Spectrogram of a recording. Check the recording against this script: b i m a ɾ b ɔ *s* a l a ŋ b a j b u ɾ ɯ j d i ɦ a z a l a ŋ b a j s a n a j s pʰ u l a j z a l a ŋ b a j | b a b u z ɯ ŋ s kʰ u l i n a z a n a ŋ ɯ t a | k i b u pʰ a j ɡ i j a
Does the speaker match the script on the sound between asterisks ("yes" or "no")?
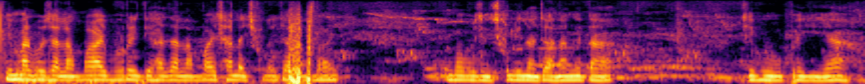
no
